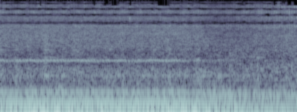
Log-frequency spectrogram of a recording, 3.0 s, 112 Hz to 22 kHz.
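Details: Mk5 VW R32 idling steadily and evenly just after thermostat housing and crack pipe replacement and coolant refill, with coolant circulating and no ticking, knocking or misses; normal idle.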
